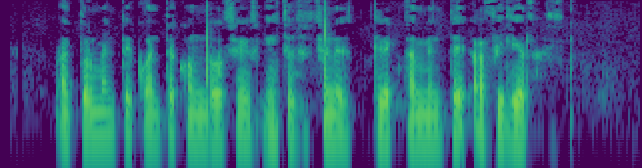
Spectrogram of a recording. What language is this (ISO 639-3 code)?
spa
